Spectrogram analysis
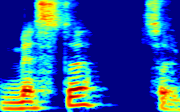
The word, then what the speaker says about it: Mrs: So for a man, you would write Mr. So Dear Mr.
